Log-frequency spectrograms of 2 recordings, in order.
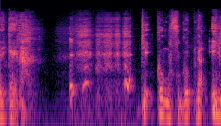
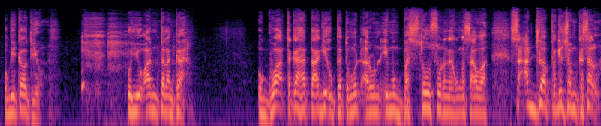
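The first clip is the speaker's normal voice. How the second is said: louder, rising angry scolding; angry rebuke; 4 semitones higher, 3 dB louder than usual. Acted. Robert scolding his uncle for insulting wife, angry. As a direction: rebuke him with mounting anger.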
